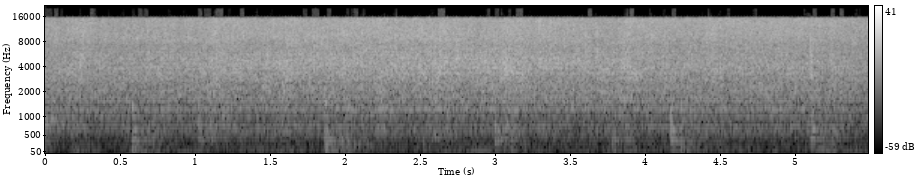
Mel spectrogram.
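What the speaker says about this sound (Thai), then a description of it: "แล้วก็ผัดให้เข้ากันนะคะ" Shrimp and garlic stir-fry in a hot pan, giving a loud, continuous sizzle with faint scraping stirs now and then, close up and without voices.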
